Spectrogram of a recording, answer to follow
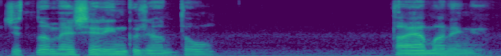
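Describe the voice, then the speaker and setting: A humble, responsible young man in a TV drama, played by a man, with a Pakistani accent. His voice is fairly low. He speaks with restraint but holds firm. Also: flat delivery, a little slow, darkish tone, a little hiss or hum, close to an everyday voice. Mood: restrained, firm.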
